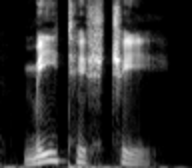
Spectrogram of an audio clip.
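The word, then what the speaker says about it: Mytishchi: Vulov lived the rest of his life in a one- room apartment in Mitishchi, pronounced Mitishchi, a Moscow suburb.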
